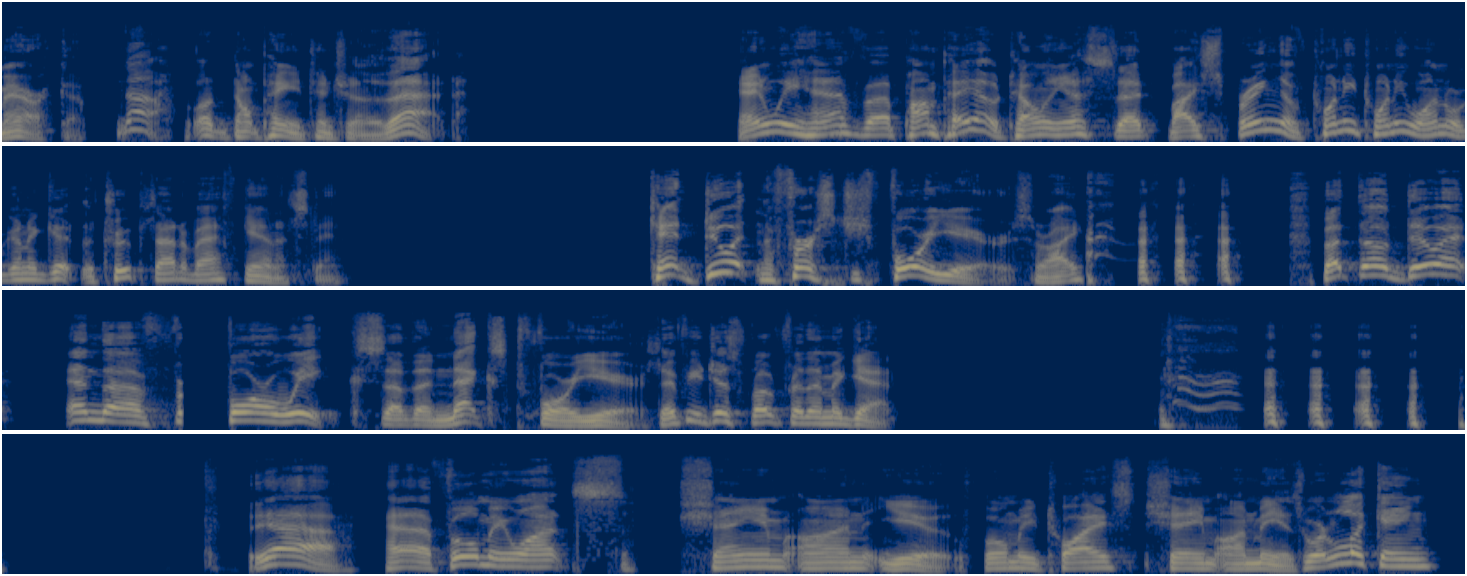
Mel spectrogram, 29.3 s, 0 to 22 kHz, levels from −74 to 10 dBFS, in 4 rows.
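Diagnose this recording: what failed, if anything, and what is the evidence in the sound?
Speech jumps ahead at 4.19, 12.71 and 15.52 s, losing roughly 70 ms, 150 ms and half a second: compressed frames skipped by the codec decoder, in whole 23.2 ms frames.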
